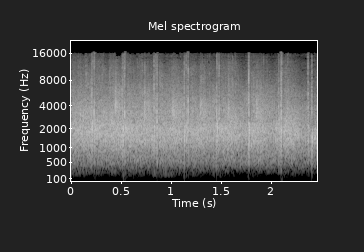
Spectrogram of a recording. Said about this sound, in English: Yeah, that deserves a round of applause. Yeah.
